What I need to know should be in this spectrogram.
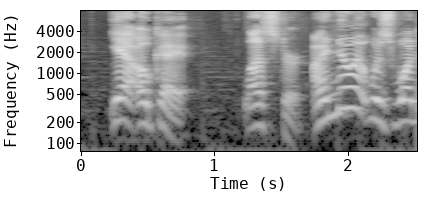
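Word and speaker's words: Leicester: a chunk of bread what is that word lie Chester I would pronounce it like uh stirs that lie Chester and some ready-made pie pastry I didn't know if that's like yeah okay Lester I know it was one of those things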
